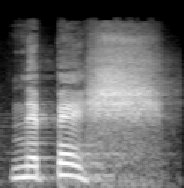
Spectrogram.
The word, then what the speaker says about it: nepesh: Esa palabra alma es la palabra hebrea nepesh, así como suena N-E-P-E-S-H, nepesh. La palabra, la letra o las letras S-H en el hebreo se pronuncian en hebreo como J.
